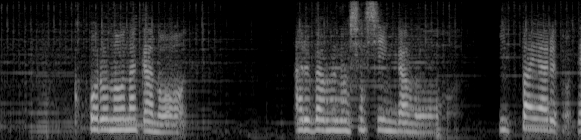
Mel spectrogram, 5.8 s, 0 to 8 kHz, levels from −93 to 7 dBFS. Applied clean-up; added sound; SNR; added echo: neural mask model RNNoise.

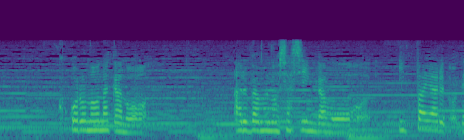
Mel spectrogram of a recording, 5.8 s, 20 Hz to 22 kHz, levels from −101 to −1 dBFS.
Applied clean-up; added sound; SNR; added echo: none; none; none; none.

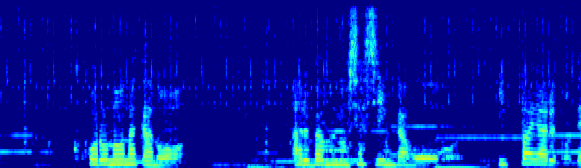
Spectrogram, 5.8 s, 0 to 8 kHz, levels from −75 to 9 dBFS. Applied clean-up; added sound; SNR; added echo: classical method spectral subtraction.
